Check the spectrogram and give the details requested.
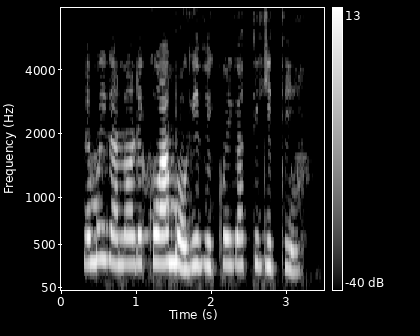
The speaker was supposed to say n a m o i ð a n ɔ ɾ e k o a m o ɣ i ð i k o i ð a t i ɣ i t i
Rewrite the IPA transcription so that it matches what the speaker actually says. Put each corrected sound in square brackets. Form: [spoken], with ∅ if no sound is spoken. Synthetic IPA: n [e] m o i [ɣ] a n ɔ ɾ e k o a m o ɣ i ð i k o i [ɣ] a t i ɣ i t i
